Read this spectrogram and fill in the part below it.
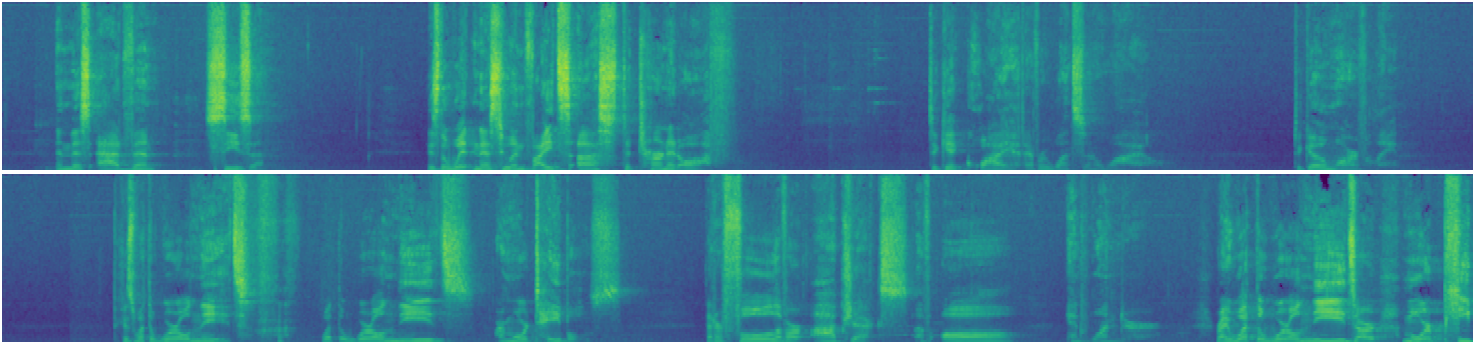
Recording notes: Preached on November 27, 2022, in our Sanctuary and MorningSong worship services.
